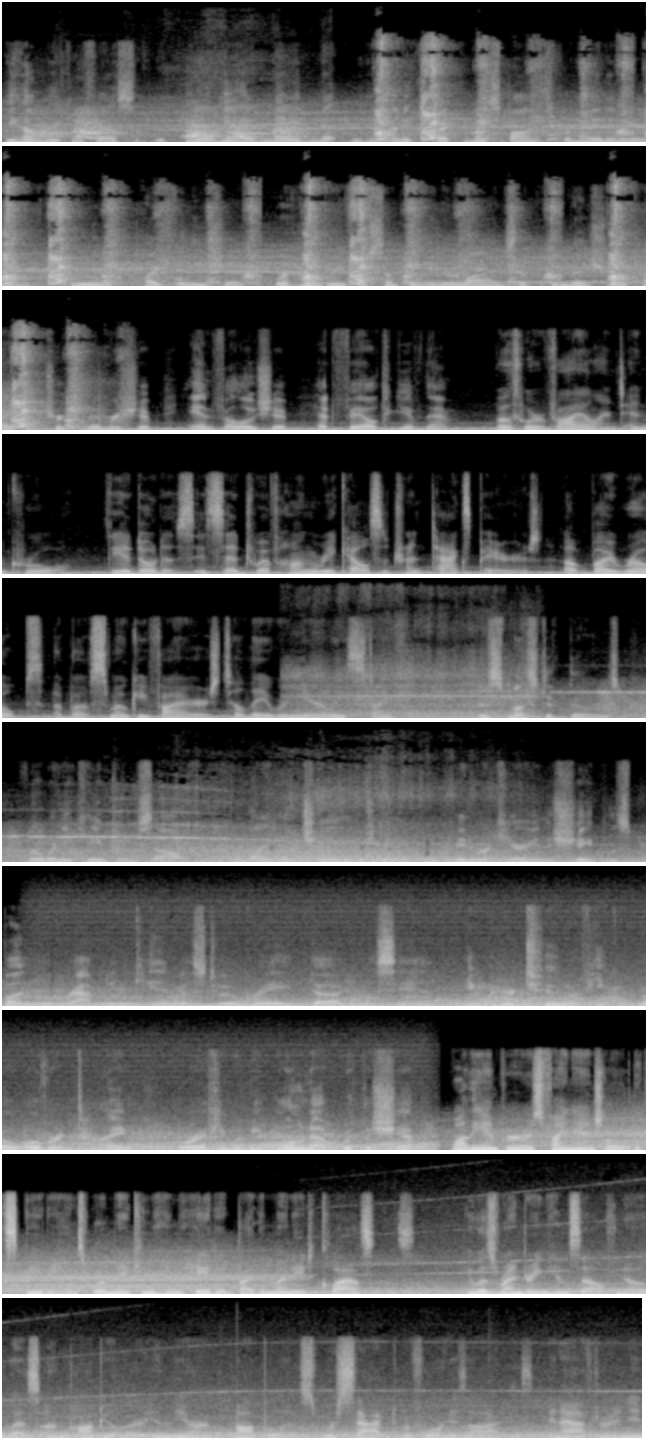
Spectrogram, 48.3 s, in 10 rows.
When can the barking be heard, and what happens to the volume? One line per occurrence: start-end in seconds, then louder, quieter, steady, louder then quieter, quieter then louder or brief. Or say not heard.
0.2-10.6 steady.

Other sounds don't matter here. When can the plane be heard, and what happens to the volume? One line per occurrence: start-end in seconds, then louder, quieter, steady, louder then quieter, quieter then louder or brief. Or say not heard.
0.0-48.2 louder.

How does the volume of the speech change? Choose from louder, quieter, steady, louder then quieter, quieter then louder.
louder.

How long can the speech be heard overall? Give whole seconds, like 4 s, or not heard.
48 s.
